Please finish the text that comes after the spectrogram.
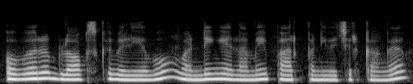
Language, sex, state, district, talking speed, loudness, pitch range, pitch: Tamil, female, Tamil Nadu, Nilgiris, 115 wpm, -12 LUFS, 215-250 Hz, 230 Hz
